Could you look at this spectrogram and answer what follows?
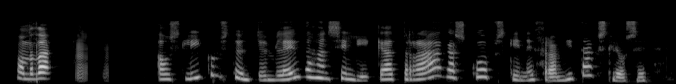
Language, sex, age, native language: Icelandic, female, 40-49, Icelandic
